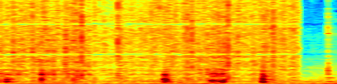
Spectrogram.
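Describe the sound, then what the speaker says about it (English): Garlic and a small shallot sauté in olive oil in a pan, giving a steady crackling sizzle with occasional sharper pops and stirring scrapes, close and with no talk. "saute your garlic and your small shallot in the olive oil"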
